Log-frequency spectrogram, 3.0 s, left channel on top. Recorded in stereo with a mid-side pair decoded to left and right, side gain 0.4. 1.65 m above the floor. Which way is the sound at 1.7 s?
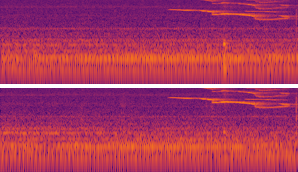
20° right.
